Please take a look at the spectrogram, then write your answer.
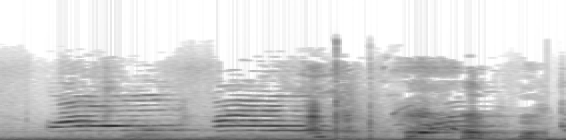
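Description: Several drawn-out, high meows imitated by a person's voice at a cat cafe, repeated in quick succession, fairly loud and close, with a little background murmur.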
